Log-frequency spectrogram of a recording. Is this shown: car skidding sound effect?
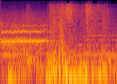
yes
